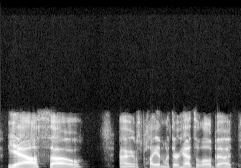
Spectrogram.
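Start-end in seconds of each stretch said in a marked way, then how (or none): 0.2-1.7 put-on sarcastic tone, "so" drawn out. Retelling a telepathic exchange, the speaker repeats his own answer, retelling a sarcastic reply. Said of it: "And I said sarcastically".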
